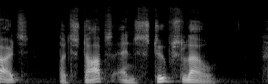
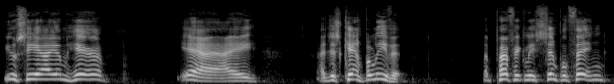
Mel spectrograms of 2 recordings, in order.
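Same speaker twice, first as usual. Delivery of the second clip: higher, puzzled hare voice; can't make sense of it; baffled hare; 11 semitones higher than usual. Acted. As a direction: hare bewildered at losing again. Hare bewildered.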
